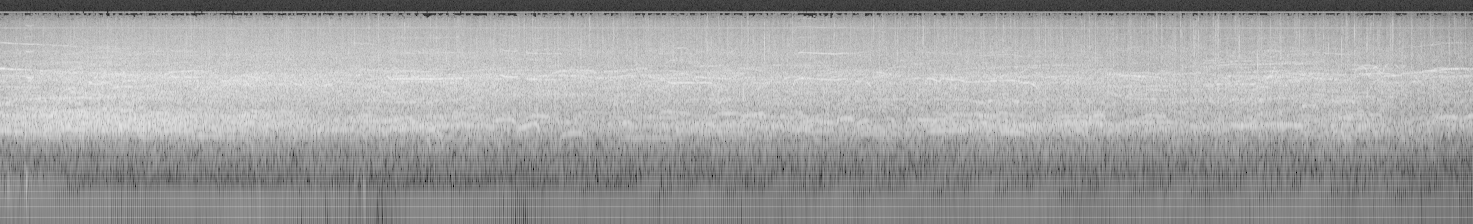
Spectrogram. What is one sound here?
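A huge outdoor crowd cheers, whistles and shouts steadily.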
